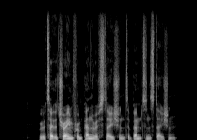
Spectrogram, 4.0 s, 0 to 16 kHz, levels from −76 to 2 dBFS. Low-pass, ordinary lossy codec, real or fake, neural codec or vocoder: 14.4 kHz; none; fake; vocoder, 44.1 kHz, 128 mel bands every 256 samples, BigVGAN v2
